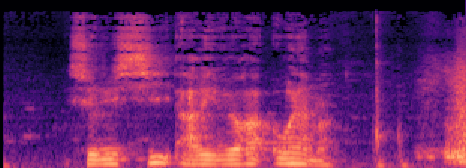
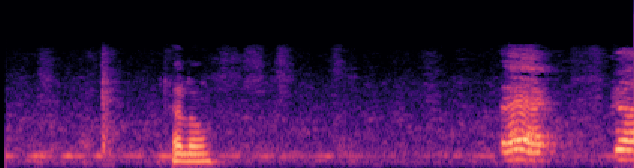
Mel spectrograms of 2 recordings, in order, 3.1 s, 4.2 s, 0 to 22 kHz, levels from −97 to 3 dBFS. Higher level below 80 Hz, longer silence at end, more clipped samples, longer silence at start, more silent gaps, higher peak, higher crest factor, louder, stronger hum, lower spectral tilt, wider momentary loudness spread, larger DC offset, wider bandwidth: first, -46 dBFS vs -66 dBFS; about the same, 0 s vs 0 s; neither; about the same, 0.05 s vs 0.05 s; neither; about the same, -4 dBFS vs -2 dBFS; about the same, 16 dB vs 18 dB; about the same, -18 LUFS vs -18 LUFS; neither; second, -5 dB/octave vs -7.5 dB/octave; second, 18 LU vs 25 LU; neither; first, 16.5 kHz vs 7 kHz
